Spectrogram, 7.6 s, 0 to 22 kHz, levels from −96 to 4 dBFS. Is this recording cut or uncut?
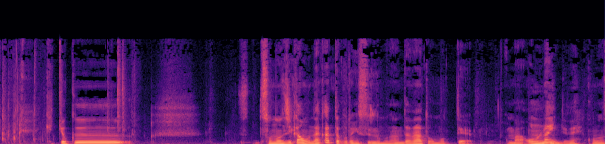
uncut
